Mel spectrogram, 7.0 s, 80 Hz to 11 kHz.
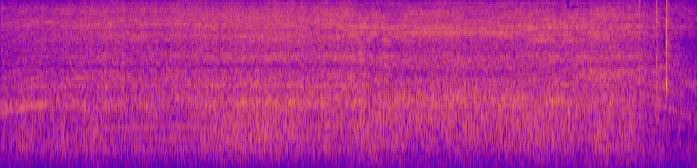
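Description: A hot air tool blows steadily on the headlight projector holders of a Mazda 6 xenon HID headlight, giving an even, close rushing roar that runs the whole time with no talk.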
